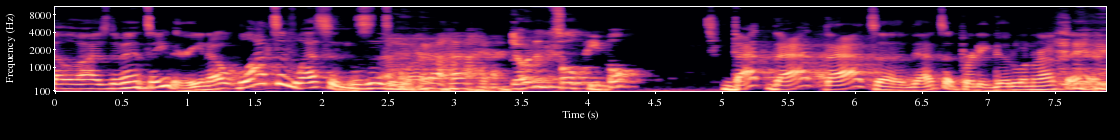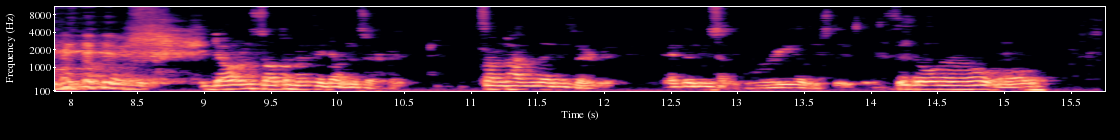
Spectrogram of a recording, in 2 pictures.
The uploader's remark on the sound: AUDIO ISSUES. Had some soundboard issues (don't leave your podcast equipment unattended around kids that aren't in the podcast class). The audio quality is pretty bad.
